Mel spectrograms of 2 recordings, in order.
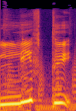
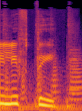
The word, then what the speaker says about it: лифты: А если он не один, то как будет, лифты или лифты? Сомнения прочь, здесь все по схеме с шарфами и тортами. Ударение неподвижное как в единственном, так и во множественном числах.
